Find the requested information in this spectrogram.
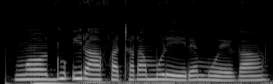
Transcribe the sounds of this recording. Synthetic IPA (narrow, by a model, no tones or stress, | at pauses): ŋoduʔiɾafataɾamuleɾemweɣa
